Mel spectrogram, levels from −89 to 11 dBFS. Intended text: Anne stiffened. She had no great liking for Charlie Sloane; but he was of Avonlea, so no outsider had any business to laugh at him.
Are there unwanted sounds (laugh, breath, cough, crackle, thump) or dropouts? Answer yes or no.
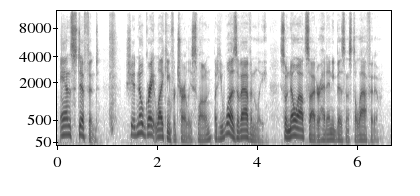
yes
